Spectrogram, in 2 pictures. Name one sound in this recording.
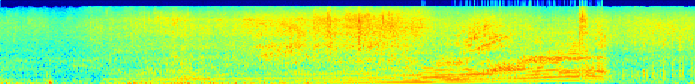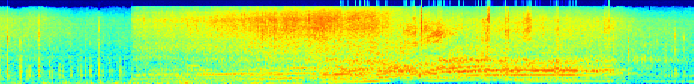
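A hatchback engine revs loudly and accelerates away, shifting gears.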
